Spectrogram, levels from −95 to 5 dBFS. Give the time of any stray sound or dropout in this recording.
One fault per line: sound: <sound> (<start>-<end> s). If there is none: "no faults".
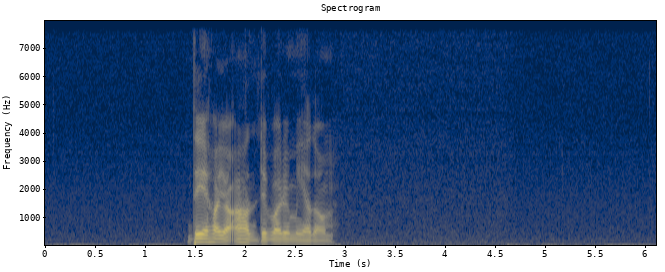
no faults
